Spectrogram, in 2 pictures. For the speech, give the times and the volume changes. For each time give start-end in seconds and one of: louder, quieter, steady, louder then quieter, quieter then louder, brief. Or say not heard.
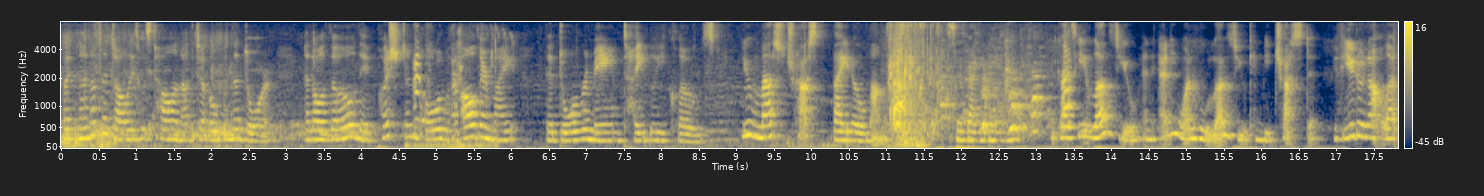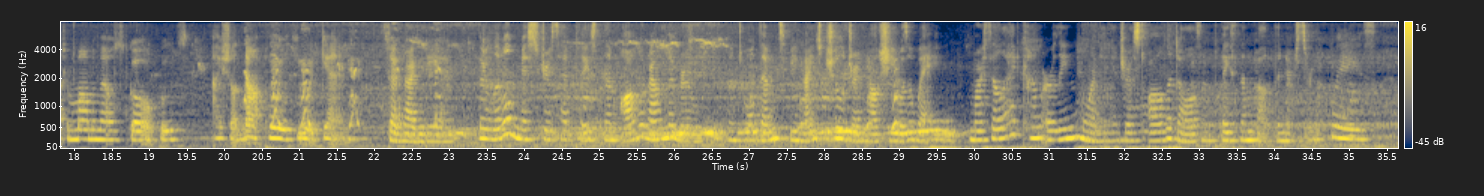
0.0-35.5 steady.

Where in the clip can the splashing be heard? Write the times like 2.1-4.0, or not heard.
11.0-11.9.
